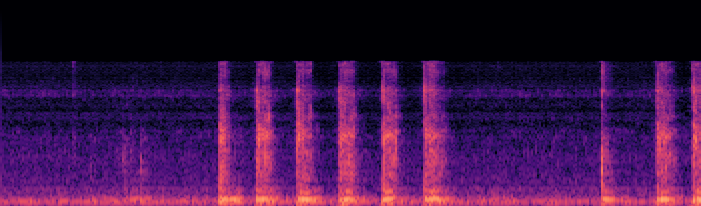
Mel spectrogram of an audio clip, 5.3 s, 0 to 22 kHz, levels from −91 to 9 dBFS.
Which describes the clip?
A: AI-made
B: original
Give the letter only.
A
